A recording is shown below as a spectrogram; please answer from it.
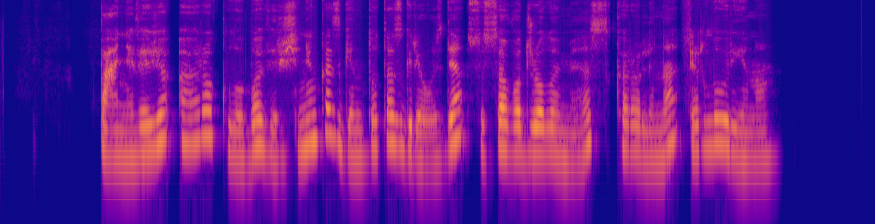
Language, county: Lithuanian, Panevėžys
